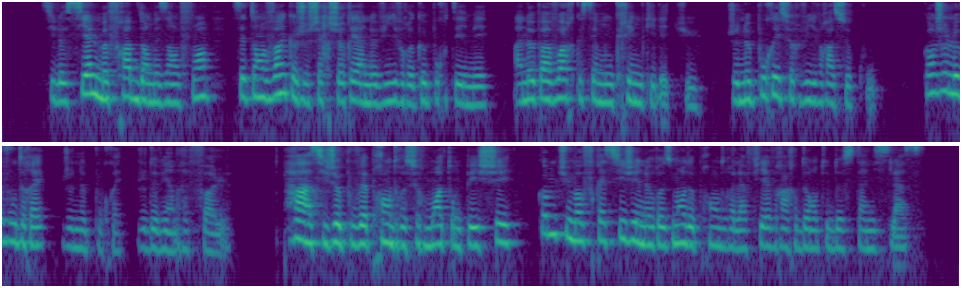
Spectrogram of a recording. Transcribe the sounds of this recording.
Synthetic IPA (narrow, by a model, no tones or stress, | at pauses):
siləsjɛlməfχap̚d̪ɑ̃mɛzɑ̃fɑ̃sɛt̪ɑ̃vɛ̃kəʒəʃɛʁʃəʁɛanəvivʁəkəpuʁt̪ɛme | anəpavwaʁkəsɛmɔ̃kχimkʲilɛ̰t̪ʰy | ʒ̥ənəpuʁɛsyʁvivʁasəkʰu | kɑ̃ʒələvud̪ʁɛʒənəpuʁɛʒ̥əd̪əvjɛ̃d̪ʁɛfɔl | asiʒəpuvɛpχɑ̃d̪ʁəsyʁmwat̪ɔ̃peʃekɔmt̪ymɔfχɛsiʒenøʁøzmɑ̃d̪əpχɑ̃d̪ʁəlafjɛvʁaʁd̪ɑ̃t̪d̪əst̪anisla̰s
